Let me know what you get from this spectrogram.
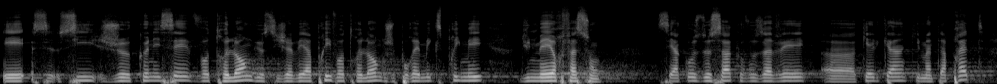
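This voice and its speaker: Man interpreting live, kinda high voice, lots of uh's, long hall echo. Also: steady tone, moderate pace, dark tone. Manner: hesitant, frequent filler "euh". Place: ceremony hall. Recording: long reverb in a big hall.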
